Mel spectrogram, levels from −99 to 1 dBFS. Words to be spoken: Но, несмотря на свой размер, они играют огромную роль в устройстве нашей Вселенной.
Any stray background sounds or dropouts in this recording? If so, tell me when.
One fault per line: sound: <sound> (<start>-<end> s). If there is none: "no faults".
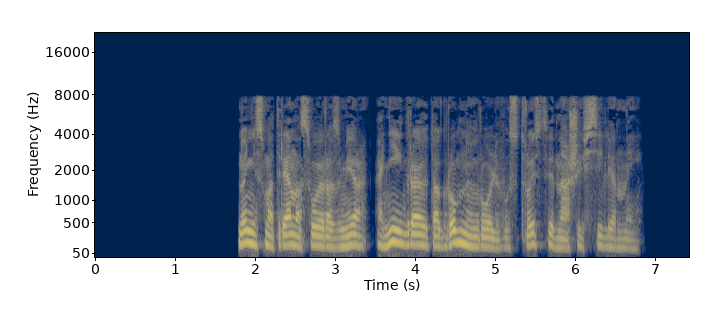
no faults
